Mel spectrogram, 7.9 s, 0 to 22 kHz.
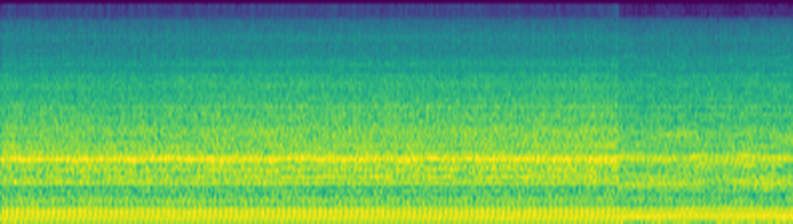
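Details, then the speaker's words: Champion generator with rebuilt Champion 458cc engine running on propane after a gasoline load test at 60 Hz: steady, even single-cylinder drone with no misses or knocks, smoother than on gasoline; normal running. "no issues getting the engine started on propane and it actually sounds like it's running quite a bit smoother as well"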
